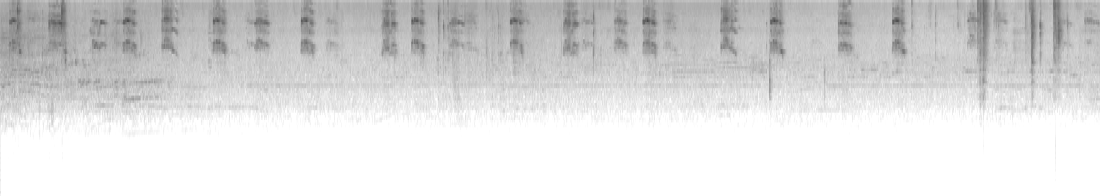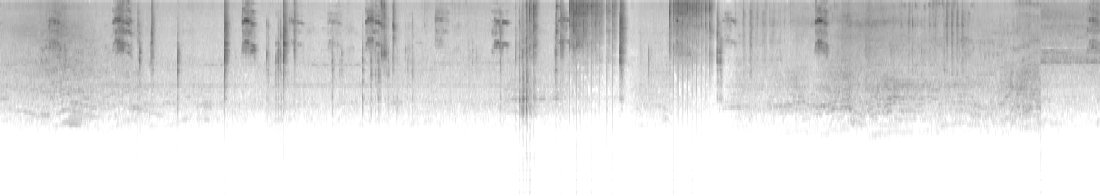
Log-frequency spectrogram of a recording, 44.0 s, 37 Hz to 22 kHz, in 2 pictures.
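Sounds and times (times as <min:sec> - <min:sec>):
metal tools clinking and tapping: 0:28.6 - 0:30.3.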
